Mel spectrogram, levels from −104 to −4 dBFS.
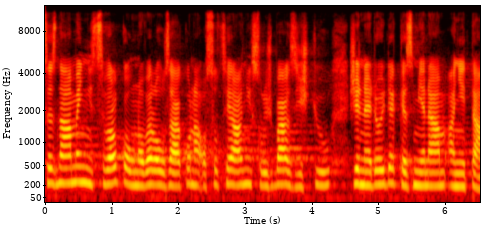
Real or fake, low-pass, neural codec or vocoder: real; 10.8 kHz; none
